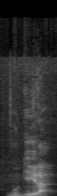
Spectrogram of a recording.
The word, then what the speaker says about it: Mughira: Sorry for the pronunciation. Qais. In Syria, Al-Muqarid ibn Shuba. Mughira ibn Shuba.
